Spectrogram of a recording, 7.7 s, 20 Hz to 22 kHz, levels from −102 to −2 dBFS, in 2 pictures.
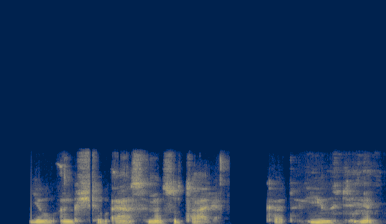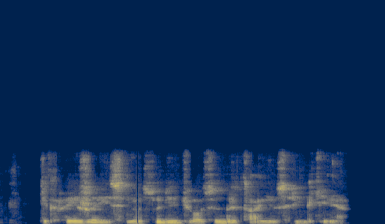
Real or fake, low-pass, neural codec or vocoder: real; 7.2 kHz; none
